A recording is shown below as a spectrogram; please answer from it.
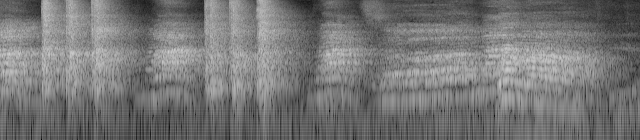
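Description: Schoolchildren in a classroom perform a rhythmic 'tepuk semangat' clapping routine: two sharp bursts of quick, loud group claps, each followed by the class chanting together in unison.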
